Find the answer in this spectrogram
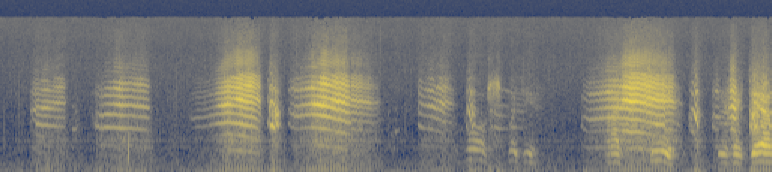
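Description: A series of drawn-out wailing cries, each one a pitched call that rises and falls, about eight in all, with the loudest near three, four and eight and a half seconds in.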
